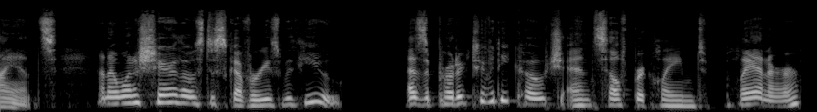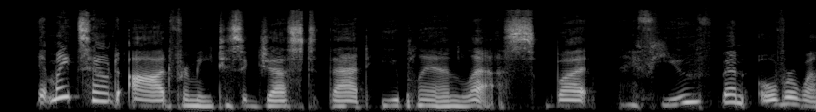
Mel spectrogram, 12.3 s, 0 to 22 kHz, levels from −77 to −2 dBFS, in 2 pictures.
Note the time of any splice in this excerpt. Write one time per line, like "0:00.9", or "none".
none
